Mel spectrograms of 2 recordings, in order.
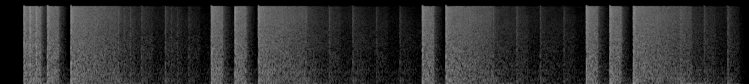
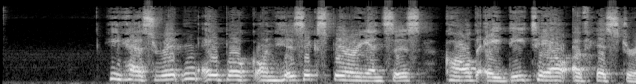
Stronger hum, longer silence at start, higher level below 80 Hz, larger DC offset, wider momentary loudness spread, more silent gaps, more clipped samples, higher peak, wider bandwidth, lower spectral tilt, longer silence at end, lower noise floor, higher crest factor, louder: neither; second, 0.25 s vs 1.1 s; second, -52 dBFS vs -40 dBFS; neither; first, 20 LU vs 4 LU; neither; second, under 0.1% vs 0.4%; about the same, -2 dBFS vs 0 dBFS; second, 17 kHz vs over 20 kHz; second, 0 dB/octave vs -3 dB/octave; about the same, 0.1 s vs 0 s; about the same, -47 dBFS vs -47 dBFS; first, 26 dB vs 8 dB; second, -23 LUFS vs -7 LUFS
